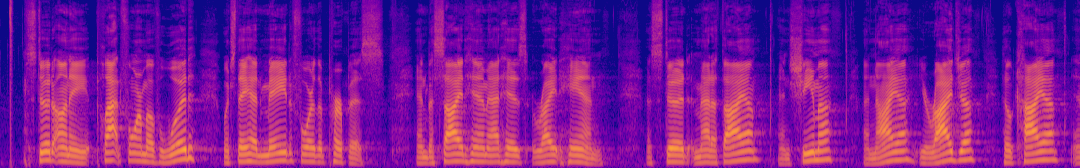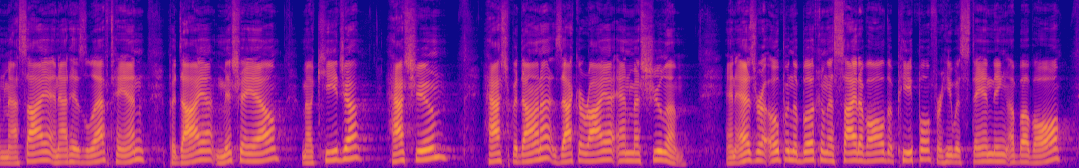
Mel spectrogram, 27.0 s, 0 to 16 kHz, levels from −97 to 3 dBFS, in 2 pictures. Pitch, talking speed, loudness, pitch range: 160 Hz, 135 wpm, -26 LUFS, 140-185 Hz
